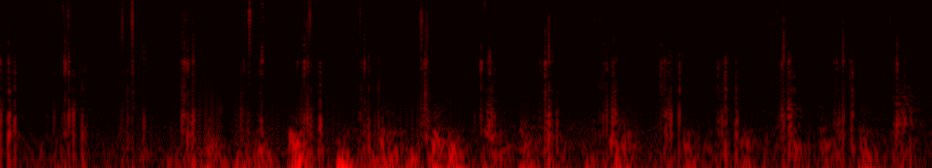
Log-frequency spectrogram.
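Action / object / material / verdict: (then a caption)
scrape / glycerin soap bar / glycerin soap / none. Long acrylic nails scratch and carve shavings off an already carved, hand-sized, solid green translucent glycerin soap bar with red inclusions, held in one hand. The result is a steady run of short, dry, crunchy scrapes with bright, hissy edges over a faint low rumble.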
